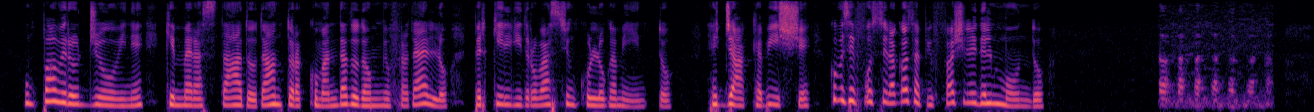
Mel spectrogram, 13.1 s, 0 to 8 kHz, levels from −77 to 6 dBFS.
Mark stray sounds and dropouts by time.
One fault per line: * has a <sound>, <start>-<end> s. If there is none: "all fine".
* has a laugh, 11.6-12.8 s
